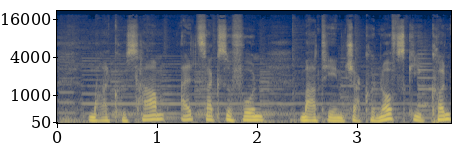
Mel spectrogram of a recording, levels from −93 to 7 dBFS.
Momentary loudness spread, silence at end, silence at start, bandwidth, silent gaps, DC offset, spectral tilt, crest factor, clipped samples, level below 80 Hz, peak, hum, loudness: 5 LU; 0 s; 0 s; 19 kHz; none; under 0.1%; -6 dB/octave; 14 dB; under 0.1%; -40 dBFS; -2 dBFS; none; -17 LUFS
